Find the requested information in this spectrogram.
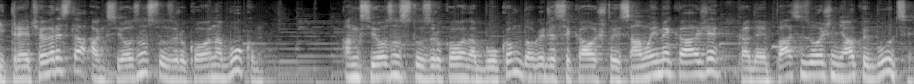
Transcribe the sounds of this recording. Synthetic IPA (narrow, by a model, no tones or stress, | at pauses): it̪ɾe̞t͡ɕaʋr̩st̪aʔaŋksio̞znost̪uzɾokoʋanabukom | aŋksio̞znost̪uzɾokoʋanabuko̞md̪o̞ɡad͡ʑase̞kaoʃt̪o̞isamoime̞kaːʒe̞kad̪aje̞pasizʋoʒenjakojbuːt̪si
